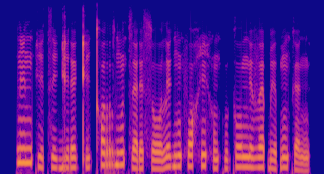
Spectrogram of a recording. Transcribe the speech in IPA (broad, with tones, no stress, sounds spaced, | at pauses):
ɾ ĩ˦ n k i˨ t͡s i˨ ɡ i˨ ɾ e˦ kʼ i˦ kʰ ɔ˦ r ɡ ũ˦ t͡s ɛ˨ ɾ ɪ˨ s oː˨ l e˦ ɡ ũ˦ f ɔ˦ h ĩ˦ h ũ˨ kʷ e˨ k oː˦ ŋ e˦ v ɛ˦ ɓ ɪ˨ ɓ ũ˦ k ɛ˨ ŋ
